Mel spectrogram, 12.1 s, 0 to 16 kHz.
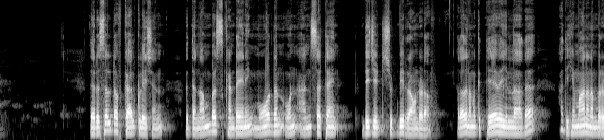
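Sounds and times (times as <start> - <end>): man speaking: 1.8 - 12.0.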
